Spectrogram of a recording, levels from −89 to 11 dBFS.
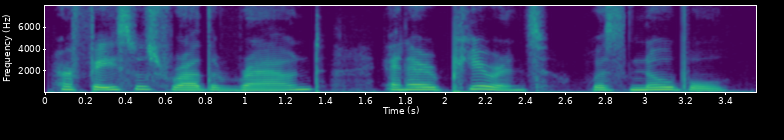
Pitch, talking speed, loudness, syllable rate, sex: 220 Hz, 170 wpm, -15 LUFS, 5.0 syllables/s, female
